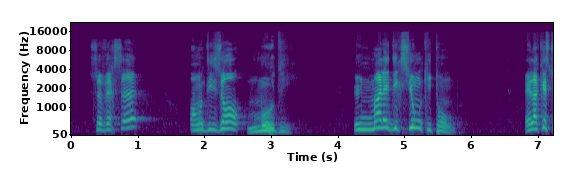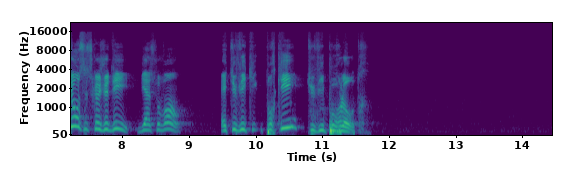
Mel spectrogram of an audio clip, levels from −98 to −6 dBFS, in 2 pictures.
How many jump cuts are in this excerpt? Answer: two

